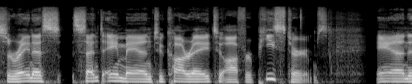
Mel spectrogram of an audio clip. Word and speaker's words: Carrhae: It's C-A-R-R-H-A-E, so we're going with Carrhae.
